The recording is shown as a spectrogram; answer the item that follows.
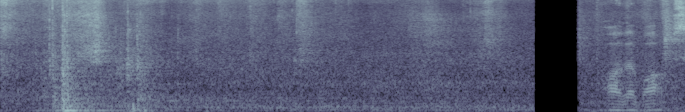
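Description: A secret door in a diwaniya of a three-storey house with a basement in Khaitan swings open with a firm knock near the start, followed by a steady room hum while a voice talks over it.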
